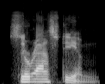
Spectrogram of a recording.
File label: "cerastium", American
